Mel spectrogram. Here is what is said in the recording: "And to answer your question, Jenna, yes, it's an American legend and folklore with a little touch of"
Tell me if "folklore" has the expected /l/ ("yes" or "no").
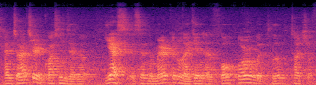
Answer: no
